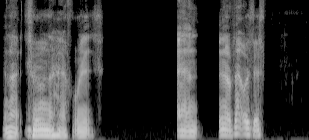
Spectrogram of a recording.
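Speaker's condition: Throat cancer; eating issues from tongue tumor

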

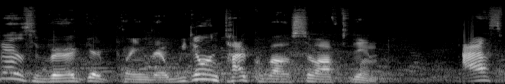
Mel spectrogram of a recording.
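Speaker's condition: Acquired ataxia with dysarthria, acquired; Lance-Adams syndrome; not progressive, myoclonus, impaired balance and hand coordination, no cure or medication offered

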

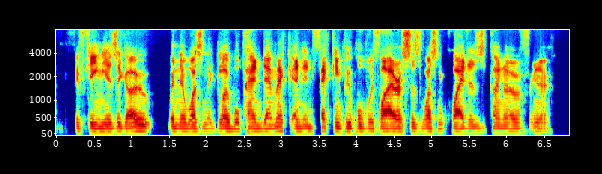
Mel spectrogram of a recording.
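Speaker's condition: Cleft lip and palate; surgery as a child

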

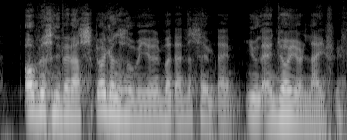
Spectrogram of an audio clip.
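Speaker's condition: Cleft palate; recent nose surgery

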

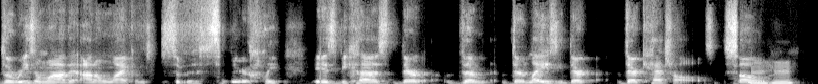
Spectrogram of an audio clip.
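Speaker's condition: Stuttering; stutter since about age 5 or 6; speaks on stages and TEDx talks despite stutter; stutter has hindered, fear of others finding out caused holding back; repeated sounds, repeated words, prolonged sounds

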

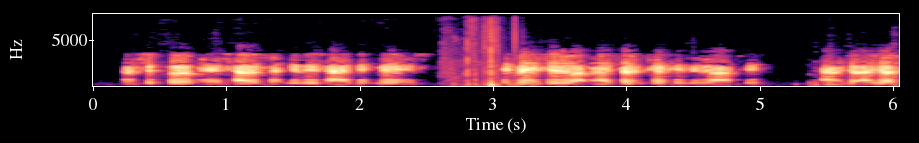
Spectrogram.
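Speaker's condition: Tongue cancer, glossectomy; tongue cancer noticed 2 days after honeymoon, most of tongue removed; speech harder and harder after tongue removal, very slow

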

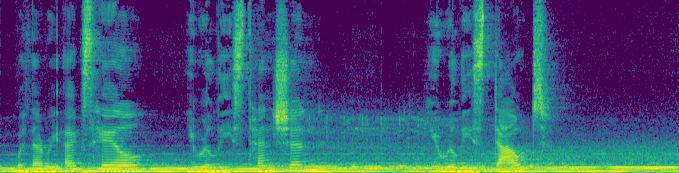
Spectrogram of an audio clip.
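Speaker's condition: No condition

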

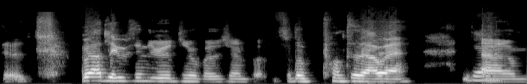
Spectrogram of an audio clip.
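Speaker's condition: Cerebral palsy

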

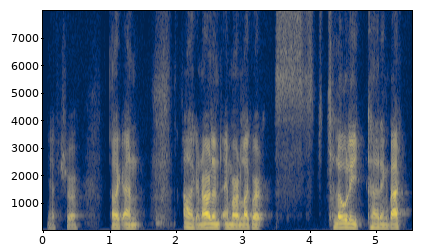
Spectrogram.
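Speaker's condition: Stuttering; both parents stutter, about 7 years speech therapy with about 10 therapists, none worked; fluency-technique therapy with reading, games failed, later helpful course led by Yuri; less than half as severe around people who stutter, much worse with fluent speakers; repeated sounds, prolonged sounds

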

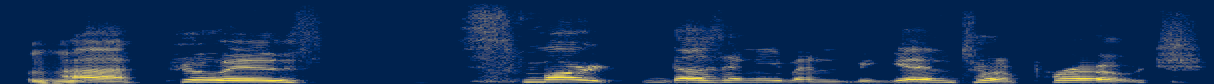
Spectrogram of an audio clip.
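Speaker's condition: Cerebral palsy; uses a wheelchair

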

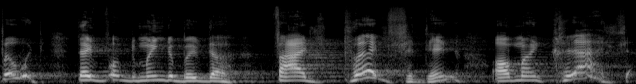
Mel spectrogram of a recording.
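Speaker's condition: Cerebral palsy; hard for many to understand

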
